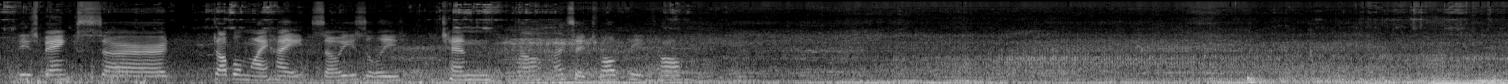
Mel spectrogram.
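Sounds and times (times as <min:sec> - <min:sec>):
snow-clearing machine engine droning: 0:03.0 - 0:15.0.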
